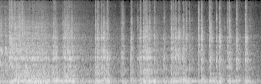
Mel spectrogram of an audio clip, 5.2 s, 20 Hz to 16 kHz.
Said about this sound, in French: C'est une Dodge Charger de 1969, le même modèle que dans Bullet, film sorti en 1968 et qui contient une des scènes de poursuite en bagnole les plus mythiques de tous les temps.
